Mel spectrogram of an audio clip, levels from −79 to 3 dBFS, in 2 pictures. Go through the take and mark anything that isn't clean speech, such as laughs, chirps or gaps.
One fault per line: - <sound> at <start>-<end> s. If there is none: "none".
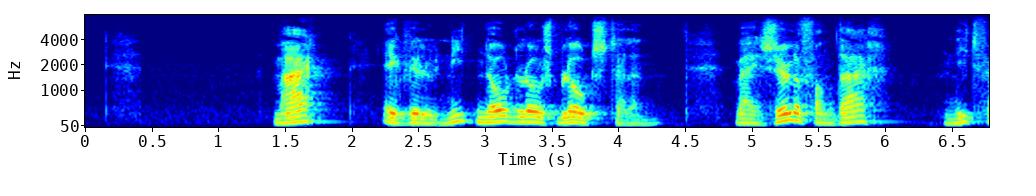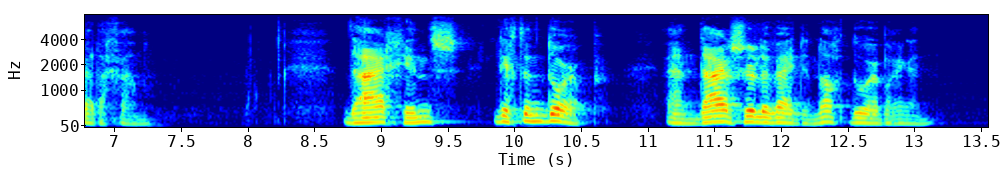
none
